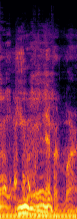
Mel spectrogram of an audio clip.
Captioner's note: snarling in agony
